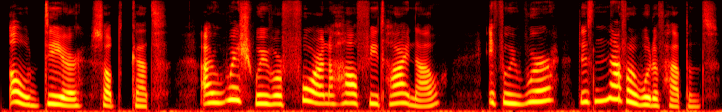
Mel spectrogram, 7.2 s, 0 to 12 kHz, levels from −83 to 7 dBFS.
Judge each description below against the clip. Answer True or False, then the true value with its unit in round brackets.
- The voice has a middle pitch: False (270 Hz)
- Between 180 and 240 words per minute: True (190 wpm)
